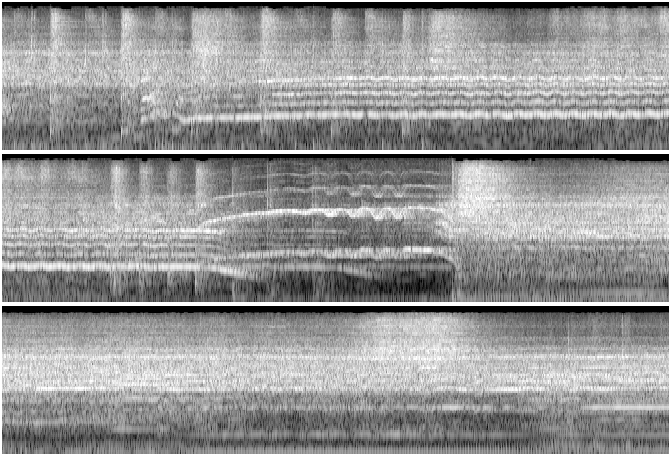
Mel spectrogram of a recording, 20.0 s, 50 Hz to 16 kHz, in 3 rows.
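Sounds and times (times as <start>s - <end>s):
electric guitar lead line: 0.0s - 20.0s
rock band playing: 0.0s - 20.0s.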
